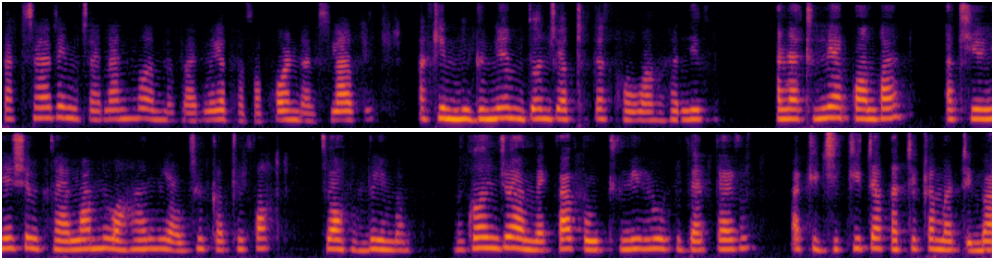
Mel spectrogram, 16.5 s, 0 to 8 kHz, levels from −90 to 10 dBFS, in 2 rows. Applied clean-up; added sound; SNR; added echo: neural mask model DeepFilterNet 3.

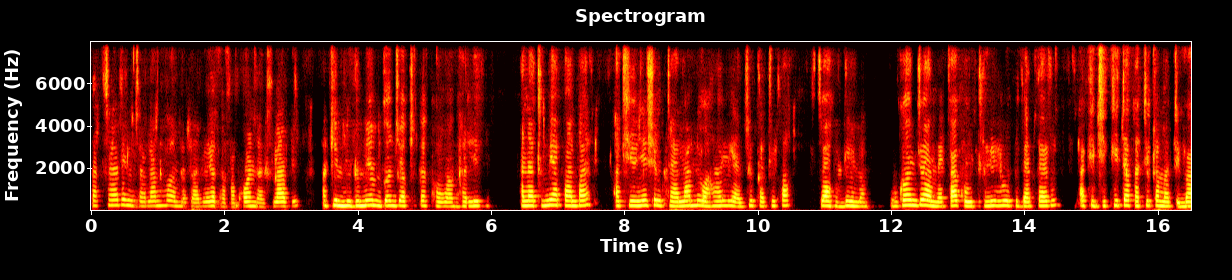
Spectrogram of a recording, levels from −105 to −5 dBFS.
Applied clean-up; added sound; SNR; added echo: neural mask model Resemble Enhance denoiser.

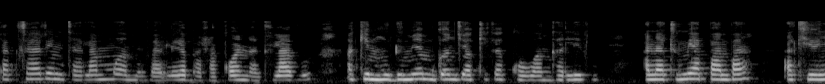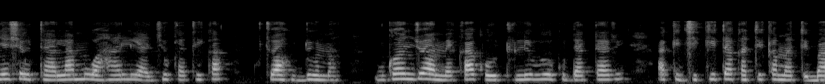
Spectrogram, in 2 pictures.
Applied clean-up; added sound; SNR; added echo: none; none; none; none.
